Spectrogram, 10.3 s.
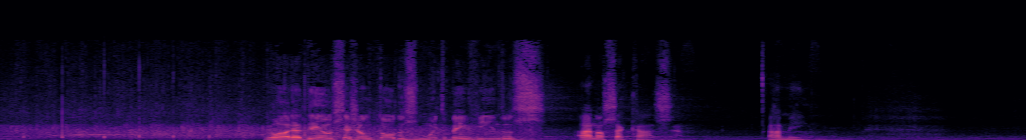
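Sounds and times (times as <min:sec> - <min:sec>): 
church audience applause: 0:00.0 - 0:05.2
speech: 0:02.6 - 0:06.8, 0:07.7 - 0:08.2.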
